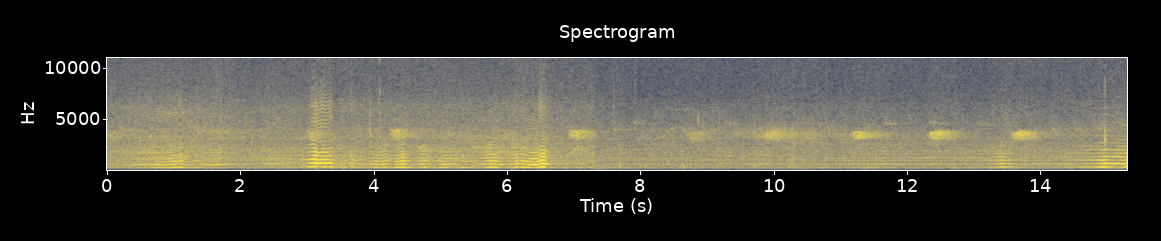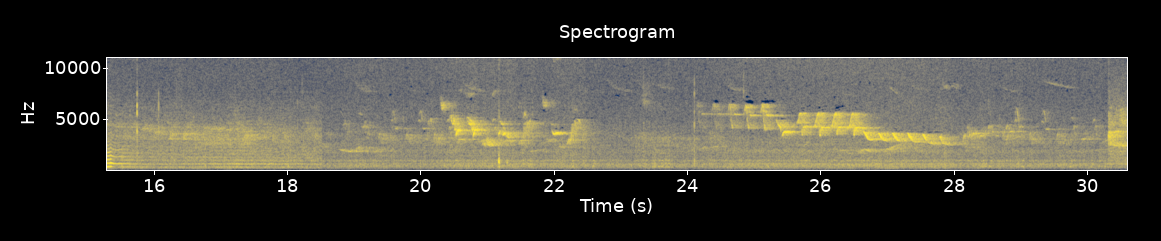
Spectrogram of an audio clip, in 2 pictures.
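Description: Flying insects buzzing close by in several bouts, their pitch wavering as they pass, loudest in the first few seconds and again about halfway through. Short high chirps repeat about once a second in the first half, and later a bird sings runs of high notes that step down in pitch.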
